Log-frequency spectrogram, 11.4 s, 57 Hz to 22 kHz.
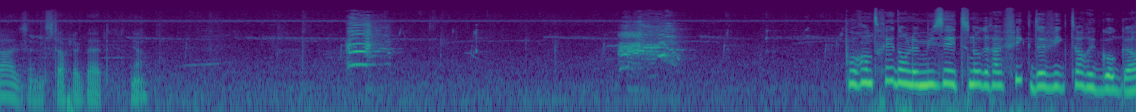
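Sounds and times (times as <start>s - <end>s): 
speech: 0.0s - 1.6s, 8.5s - 11.3s
loud harsh farmyard bird calls: 0.0s - 8.8s
steady hum: 0.0s - 11.3s
farmyard chickens, guinea fowl and geese squawking and cackling: 3.3s - 4.9s, 6.0s - 7.0s.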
